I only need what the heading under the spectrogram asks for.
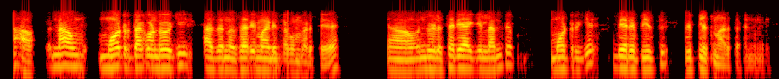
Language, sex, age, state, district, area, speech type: Kannada, male, 30-45, Karnataka, Dakshina Kannada, rural, conversation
